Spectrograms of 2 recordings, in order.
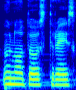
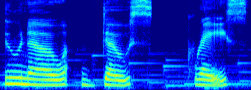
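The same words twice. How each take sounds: First: It is counted with a native Spanish accent. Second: It is counted with an American Valley Girl accent. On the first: The speaker calls it right. "instead of" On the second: The speaker calls it wrong. "They pronounce it with English Valley Girl"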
